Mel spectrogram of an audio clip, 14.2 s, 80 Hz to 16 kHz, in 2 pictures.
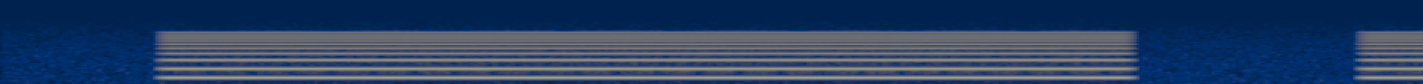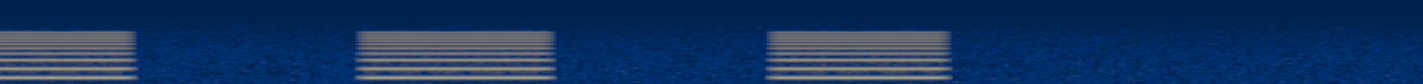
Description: Ship horn signal, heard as a ship's horn, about 380 Hz. 1 long, 3 short. At sea: a vessel under tow in fog.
